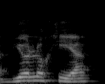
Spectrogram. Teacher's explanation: es una palabra grave porque tiene la mayor fuerza de voz en la penúltima sílaba y por lo tanto, y termina en vocal.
